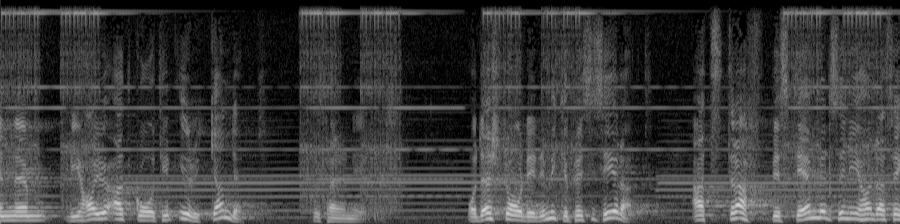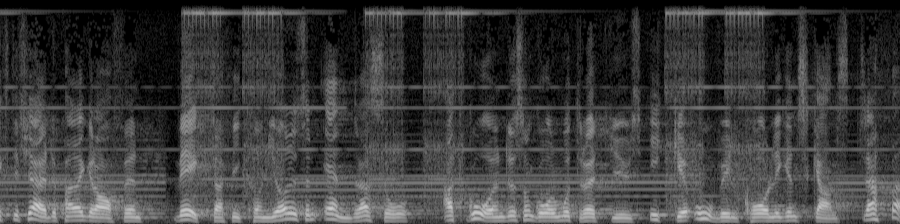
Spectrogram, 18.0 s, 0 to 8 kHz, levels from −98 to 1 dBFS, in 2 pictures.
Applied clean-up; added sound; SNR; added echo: none; Telephone + Wind instrument, woodwind instrument; 19 dB; none.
